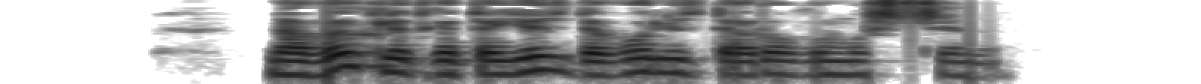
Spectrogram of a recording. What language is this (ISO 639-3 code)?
bel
